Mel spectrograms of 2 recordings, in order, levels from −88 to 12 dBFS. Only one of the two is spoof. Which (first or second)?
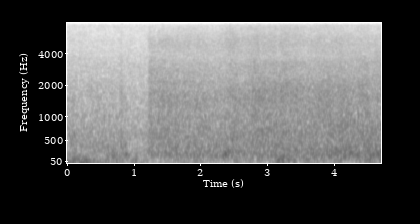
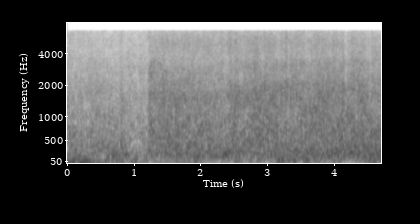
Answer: second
